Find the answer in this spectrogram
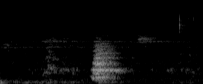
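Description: A dog barks once, short and sharp, about a second in, with a fainter short call just before.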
